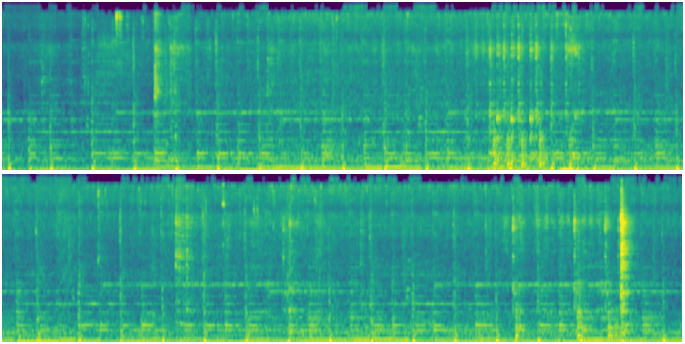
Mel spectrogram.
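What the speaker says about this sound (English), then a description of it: "Now we'll put this into the sugar syrup." Fried kaja, a sweet pastry, sizzles in hot sugar syrup with steady crackling and frying noise while a rhythmic backing track plays throughout.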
